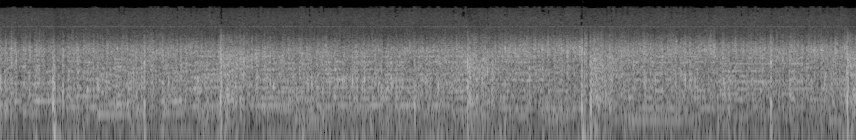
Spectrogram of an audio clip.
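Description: Horses gallop with pounding hoofbeats.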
